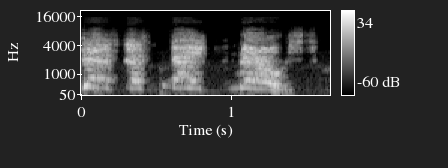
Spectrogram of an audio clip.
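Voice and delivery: very high, shrill, comic joke yell. Declaring a rumor false to the others: yelling for comedy. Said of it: "I yelled that way just to be funny".

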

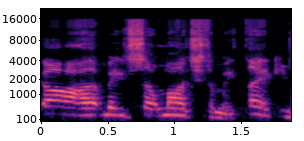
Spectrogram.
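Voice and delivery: very high-pitched, put-on British accent. Retelling an actor on set putting an arm around the speaker, Daniel Day-Lewis British accent. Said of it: "British accent".

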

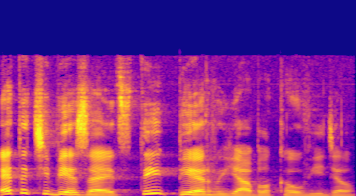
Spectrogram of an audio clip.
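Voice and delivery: ordinary delivery

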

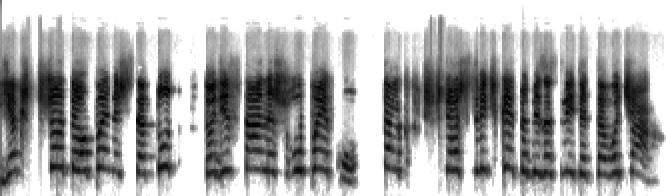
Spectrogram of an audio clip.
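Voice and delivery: calling out across a distance. Ronia calls to Birk, who is getting ready to jump the chasm, shouting. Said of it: "Роня крикнула".

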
